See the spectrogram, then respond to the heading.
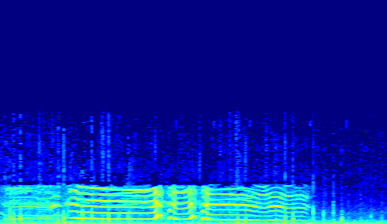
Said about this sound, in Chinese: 这一下可摔得不轻，连新裤子都磕破了。灰灰痛得大声哭了起来。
